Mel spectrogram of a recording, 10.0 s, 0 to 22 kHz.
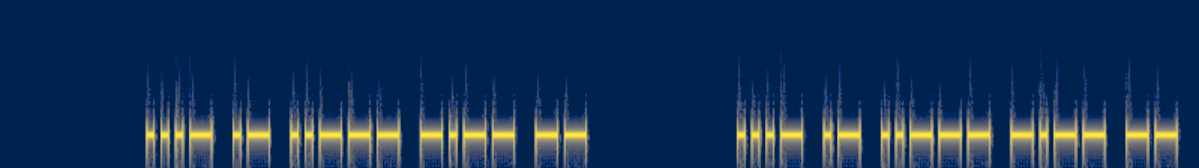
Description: Morse code, heard as a keyed tone, about 21 wpm, 700 Hz. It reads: VA2YM VA2YM
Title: DXCC-100 Call Signs - 5 Characters - Repeated 3x - 20wpm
